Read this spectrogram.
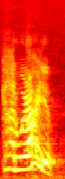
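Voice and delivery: pleading cry. Retold or imitated. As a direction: cry out in lonely searching. Believer feeling abandoned by God.

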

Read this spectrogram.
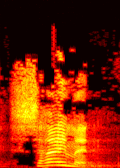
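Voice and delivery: Simon called out high and loud; sharp rebuke. Acted. Jesus stopping Peter's sword strike, sharp loud call. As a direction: snap the name to stop him cold.

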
